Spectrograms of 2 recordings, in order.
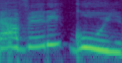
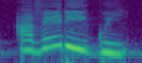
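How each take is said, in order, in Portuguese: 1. A tonicidade recai na sílaba 'gu'. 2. A tonicidade recai na sílaba 'ri'. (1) "o certo é averigue" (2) "Não existe o quê?"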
